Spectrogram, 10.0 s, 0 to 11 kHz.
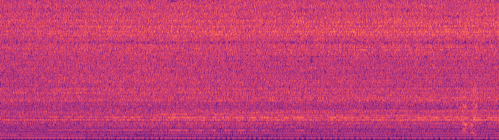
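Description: A V2010 pump runs under load with its front section engaged, giving a loud, steady engine-driven drone with a constant mechanical hum that holds unbroken for the whole stretch.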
